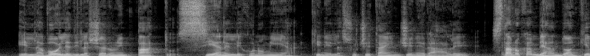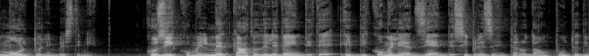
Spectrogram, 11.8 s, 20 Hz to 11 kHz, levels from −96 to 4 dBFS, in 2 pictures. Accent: native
